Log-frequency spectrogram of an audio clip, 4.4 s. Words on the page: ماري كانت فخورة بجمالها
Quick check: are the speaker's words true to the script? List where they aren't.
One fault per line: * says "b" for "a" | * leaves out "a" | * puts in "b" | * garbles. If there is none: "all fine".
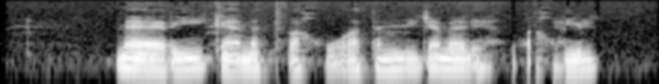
* garbles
